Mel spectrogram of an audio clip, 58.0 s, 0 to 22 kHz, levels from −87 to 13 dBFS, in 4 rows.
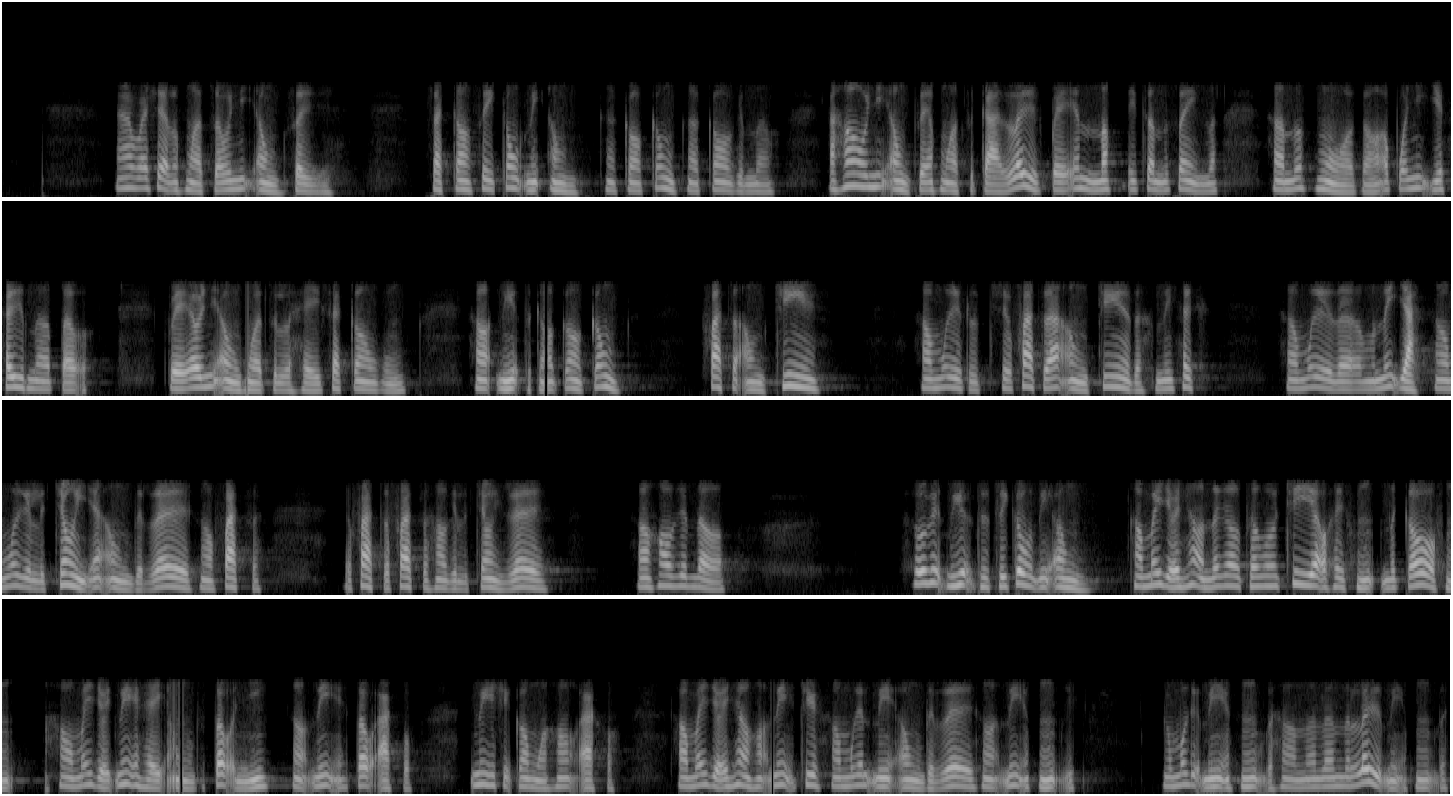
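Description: Packet loss filled with silence: dropped packets were replaced by silence, punching hard-edged holes into the speech at 16.93 to 16.95 s (between "ñi aum" and "muo tsá lá gei"), 19.91 to 20.05 s (after "jóh niu tsá", before "có caum"), 45.1 to 45.28 s, and 51.16 to 51.19 s (before "chiu jo muo gá"), each gap a multiple of what sounds like 10 ms packets. The G.711 telephone coding keeps everything under 4 kHz.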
